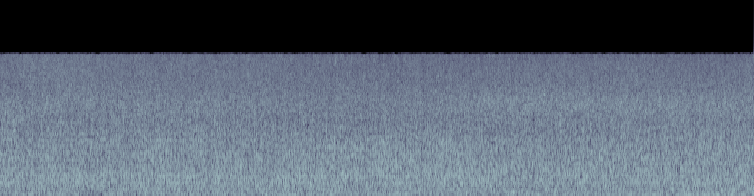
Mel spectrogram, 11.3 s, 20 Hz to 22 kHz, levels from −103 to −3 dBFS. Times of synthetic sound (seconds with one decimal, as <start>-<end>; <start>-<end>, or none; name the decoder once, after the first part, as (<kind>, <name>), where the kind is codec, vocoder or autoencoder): none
